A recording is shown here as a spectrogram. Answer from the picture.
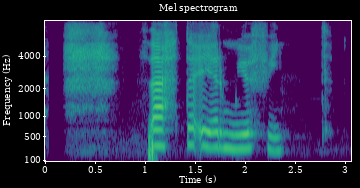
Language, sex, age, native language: Icelandic, female, 9, Icelandic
